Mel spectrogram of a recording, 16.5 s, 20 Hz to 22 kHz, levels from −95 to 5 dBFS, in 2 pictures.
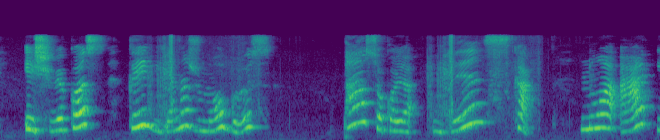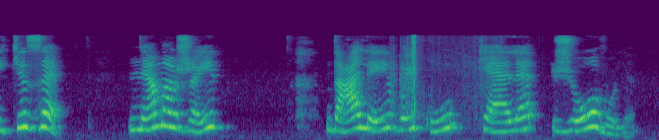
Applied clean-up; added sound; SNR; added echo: none; Fire; 19 dB; none.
